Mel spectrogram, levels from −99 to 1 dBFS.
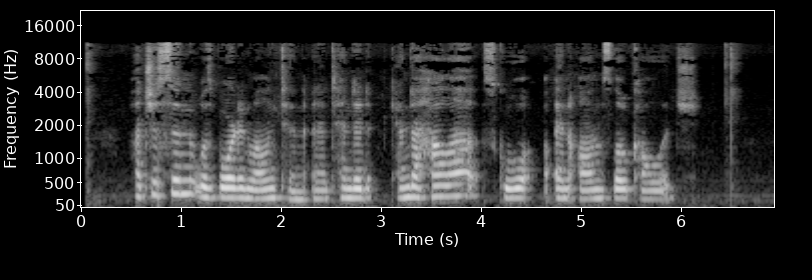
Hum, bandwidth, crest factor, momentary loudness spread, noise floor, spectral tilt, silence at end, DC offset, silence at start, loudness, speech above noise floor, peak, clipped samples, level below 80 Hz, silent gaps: none; 12 kHz; 18 dB; 19 LU; -43 dBFS; -4.5 dB/octave; 0.8 s; under 0.1%; 0.05 s; -22 LUFS; 22 dB; -4 dBFS; under 0.1%; -64 dBFS; none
